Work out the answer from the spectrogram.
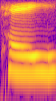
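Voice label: "kei3", Cantonese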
